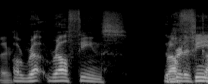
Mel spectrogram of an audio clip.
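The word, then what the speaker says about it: Fiennes: Ralph Fannis or Fains, one or the other. Oh, Ralph Fiends the British, right?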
